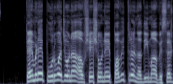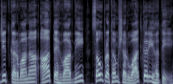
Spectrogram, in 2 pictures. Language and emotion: Gujarati, neutral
